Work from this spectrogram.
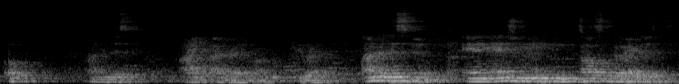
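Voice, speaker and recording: A man's voice: medium pitch, quick pace. A man moderating a panel, casually introducing speakers with a lot of hesitation. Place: event hall. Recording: distant, very echoey hall with crowd.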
